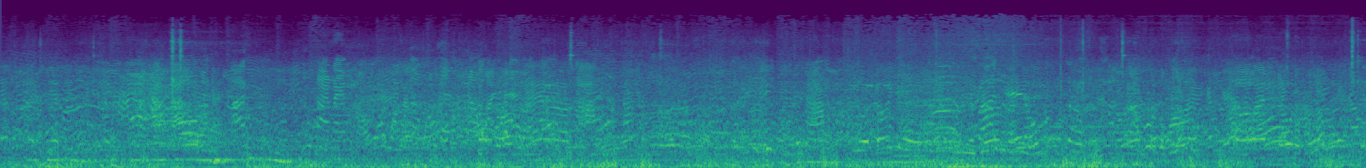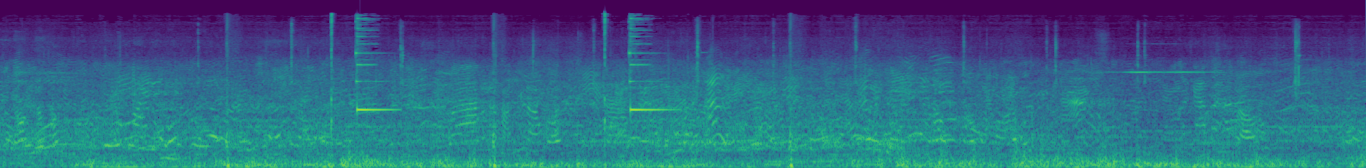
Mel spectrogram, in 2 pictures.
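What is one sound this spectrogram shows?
A large outdoor crowd of men and women chatters and calls out.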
